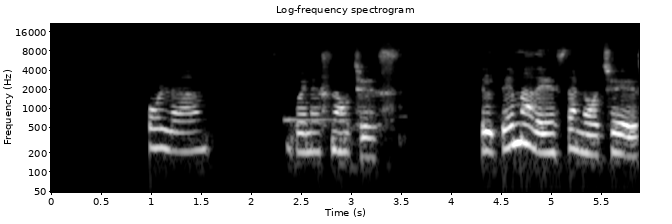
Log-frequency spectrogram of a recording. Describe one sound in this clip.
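An elderly woman speaks calmly through an online call.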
